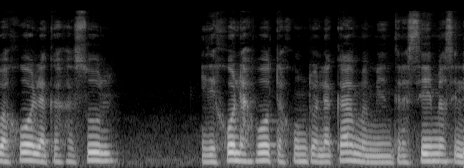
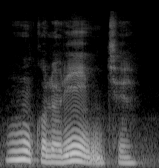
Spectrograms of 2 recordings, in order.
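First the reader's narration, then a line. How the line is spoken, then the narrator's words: Plain. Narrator (Spanish): dijo Emma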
